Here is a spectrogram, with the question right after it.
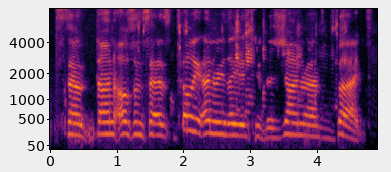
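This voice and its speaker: A woman's voice: mid-range voice, slow pace, noisy background. A woman from Colorado co-hosting a casual live-stream chat, with brief, agreeable remarks. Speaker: co-host.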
